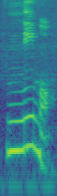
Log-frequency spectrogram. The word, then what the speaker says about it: Nimo: So pronunciation, Nimo. It's on the first syllable. So Nimo.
